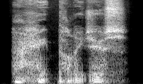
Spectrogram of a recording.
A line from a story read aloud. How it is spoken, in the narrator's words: Harry muttered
